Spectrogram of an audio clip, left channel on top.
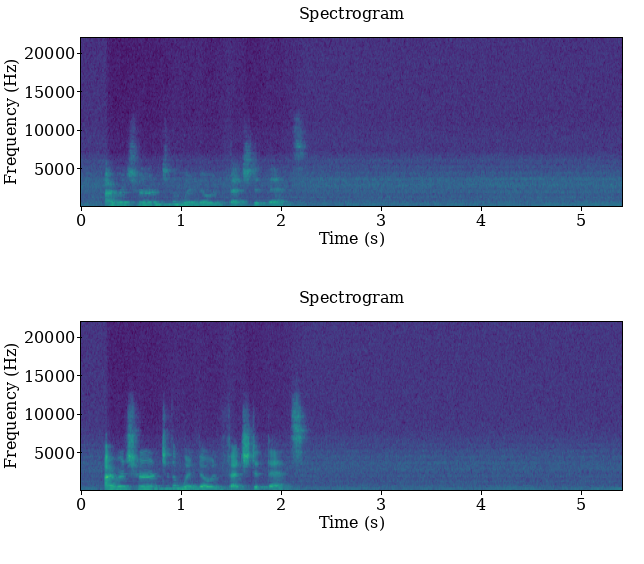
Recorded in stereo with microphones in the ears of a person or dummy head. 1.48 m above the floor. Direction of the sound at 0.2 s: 40° right (ahead or behind).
